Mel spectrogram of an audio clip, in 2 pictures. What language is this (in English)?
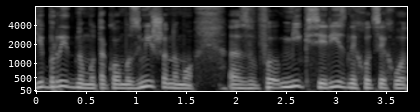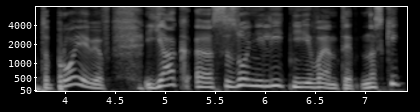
Ukrainian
